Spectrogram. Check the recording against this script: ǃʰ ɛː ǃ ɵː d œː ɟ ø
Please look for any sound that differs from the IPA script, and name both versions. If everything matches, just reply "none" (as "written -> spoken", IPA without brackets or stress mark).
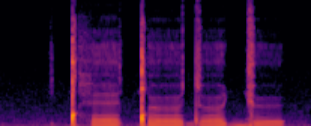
ɵː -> œː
